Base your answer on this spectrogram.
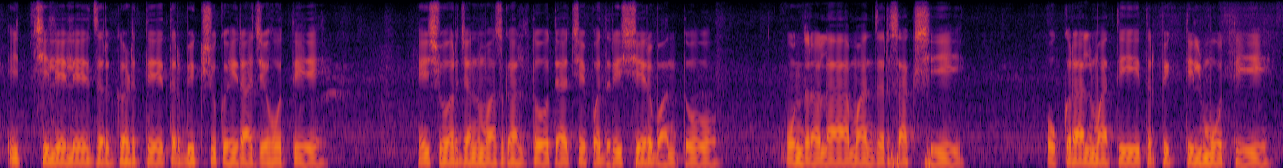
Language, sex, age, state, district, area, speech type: Marathi, male, 30-45, Maharashtra, Osmanabad, rural, spontaneous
